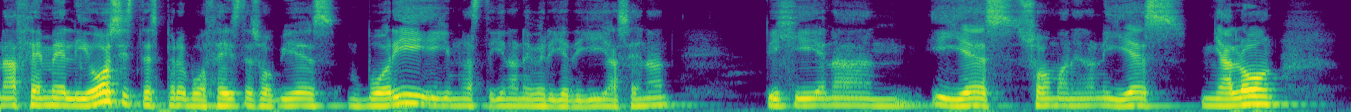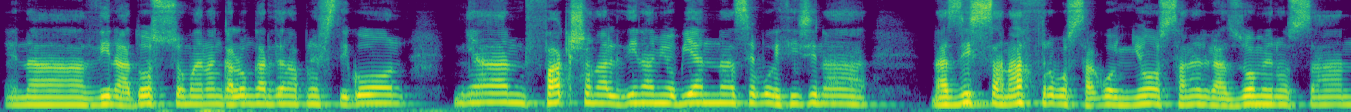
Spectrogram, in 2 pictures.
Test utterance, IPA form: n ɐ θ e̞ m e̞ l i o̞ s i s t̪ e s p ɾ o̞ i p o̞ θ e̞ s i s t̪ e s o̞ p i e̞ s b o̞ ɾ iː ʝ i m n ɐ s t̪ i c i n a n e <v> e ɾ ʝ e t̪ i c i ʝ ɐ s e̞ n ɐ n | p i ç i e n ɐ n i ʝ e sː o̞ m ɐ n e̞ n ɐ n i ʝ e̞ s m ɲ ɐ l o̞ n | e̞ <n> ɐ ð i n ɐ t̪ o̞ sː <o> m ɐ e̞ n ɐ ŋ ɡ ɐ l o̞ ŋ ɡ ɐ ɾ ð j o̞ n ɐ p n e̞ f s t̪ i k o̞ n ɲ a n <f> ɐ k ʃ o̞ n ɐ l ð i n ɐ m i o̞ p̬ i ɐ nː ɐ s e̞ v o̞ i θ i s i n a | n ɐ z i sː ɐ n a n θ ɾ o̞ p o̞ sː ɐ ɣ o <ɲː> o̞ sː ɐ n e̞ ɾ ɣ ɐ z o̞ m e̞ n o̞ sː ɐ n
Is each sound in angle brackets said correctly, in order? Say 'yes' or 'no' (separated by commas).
yes, yes, yes, yes, yes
